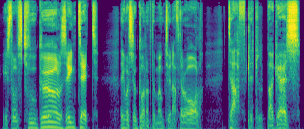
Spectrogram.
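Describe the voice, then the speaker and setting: A man voicing a gruff, blunt, determined middle-aged farmer father in an audio story. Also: fairly low pitch, animated, measured pace, sharp tone, no echo, clean studio sound, exaggerated voice. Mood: exasperated.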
